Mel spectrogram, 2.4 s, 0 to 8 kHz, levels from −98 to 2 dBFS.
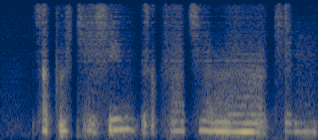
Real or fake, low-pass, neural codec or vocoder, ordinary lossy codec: fake; 7.2 kHz; codec, 44.1 kHz, 0.9 kbps, DAC; Opus, 64 kbps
